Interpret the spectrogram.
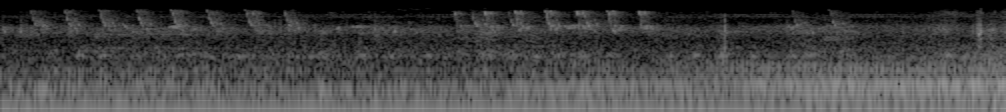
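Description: A bird singing runs of short, quickly falling whistled notes, about four a second, in two bursts of seven or eight notes each.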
